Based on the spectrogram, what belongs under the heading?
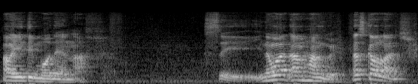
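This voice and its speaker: An actor playing a brisk, upbeat man who runs a cargo office, recorded in an echoey room with faint music. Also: fairly high pitch, wildly swooping pitch, bright, forceful tone, slight background noise, exaggerated voice. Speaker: office boss. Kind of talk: low-budget film acting.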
